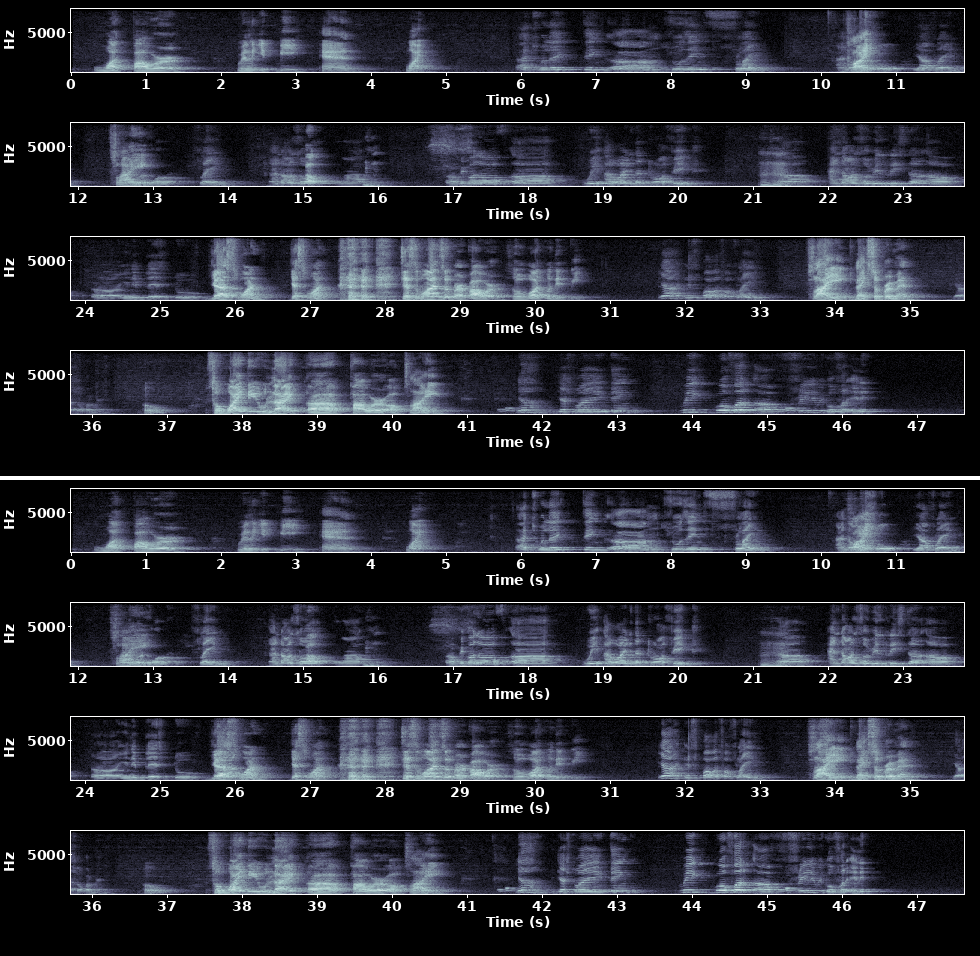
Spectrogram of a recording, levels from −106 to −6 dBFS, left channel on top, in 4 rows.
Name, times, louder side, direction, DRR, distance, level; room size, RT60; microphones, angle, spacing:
voice 1, 0.3-1.4 2.2-3.0 3.3-3.8 4.5-4.7 10.3-10.7 12.4-12.9 15.0-15.1 15.8-16.0 16.7-17.0 21.1-21.4 25.7-26.3 26.7-30.6 33.6-35.0 36.7-37.0 37.5-40.6, left 2 dB, 55° left, 0.6 m, -29 dB
voice 2, 5.9-9.4 10.2-11.9 12.6-14.0 14.5-16.0 16.9-18.5 18.7-20.3 21.3-23.8 24.1-25.5 25.8-26.2 31.6-33.1 33.7-33.8 34.8-34.9 35.6-36.2 41.4-43.3 43.8-46.3, right 4 dB, 50° right, 0.3 m, -37 dB
3.2 x 2.0 x 3.2 m
head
